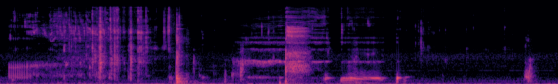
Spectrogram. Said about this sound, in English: Okay, let me take a slip of water real quick.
